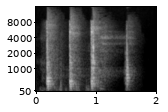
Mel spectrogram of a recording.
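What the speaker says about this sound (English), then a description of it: "I'll keep hammering until it comes through," Four sharp hammer blows ring out on a pole barn purlin, the first three in quick succession and a softer fourth after a short pause.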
